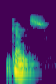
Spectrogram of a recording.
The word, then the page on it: gens: British English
